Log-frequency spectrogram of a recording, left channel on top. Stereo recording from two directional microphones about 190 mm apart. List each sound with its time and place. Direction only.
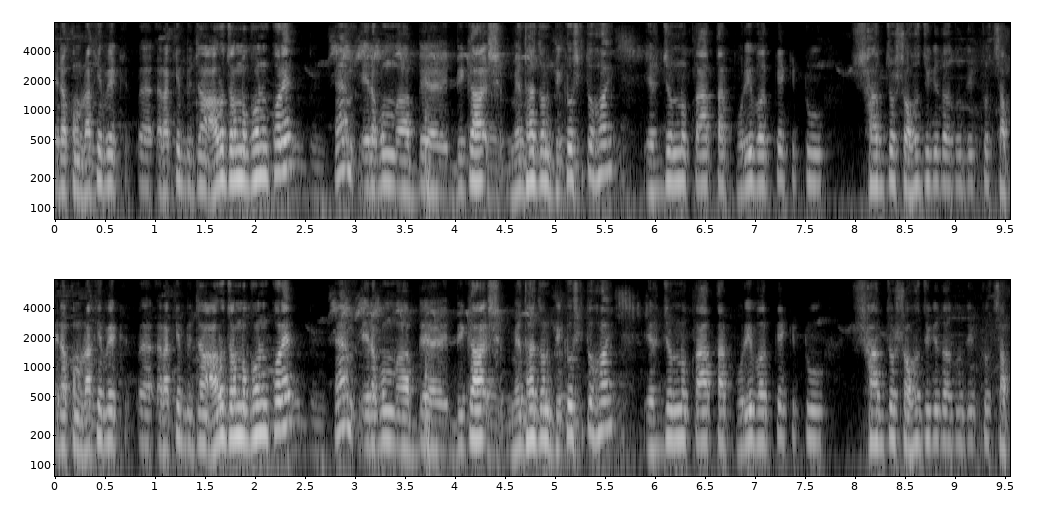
0.0 s a man's voice: 5° right (ahead or behind)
